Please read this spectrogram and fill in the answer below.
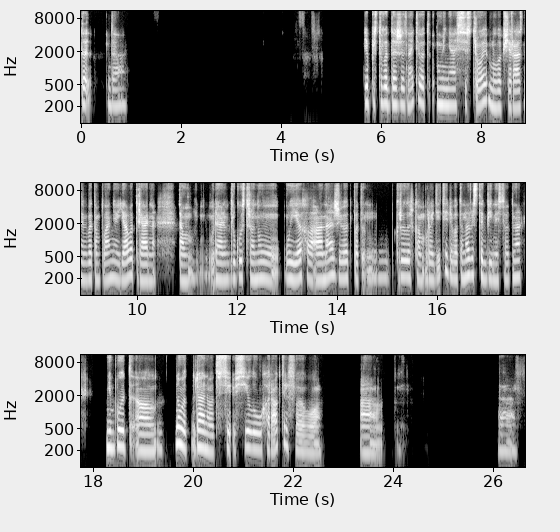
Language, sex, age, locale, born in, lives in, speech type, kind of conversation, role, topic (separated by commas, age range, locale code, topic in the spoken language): Russian, female, 25-29, ru-RU, Russia, United States, conversation, unstructured, none, Что для вас важнее при достижении целей: стабильность или риск?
